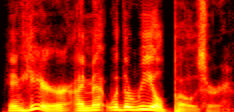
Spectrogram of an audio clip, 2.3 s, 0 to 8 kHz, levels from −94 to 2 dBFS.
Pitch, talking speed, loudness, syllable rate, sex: 155 Hz, 205 wpm, -18 LUFS, 4.6 syllables/s, male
